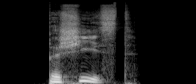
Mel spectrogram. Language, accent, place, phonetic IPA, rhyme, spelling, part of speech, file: German, Germany, Berlin, [bəˈʃiːst], -iːst, beschießt, verb, De-beschießt.ogg
- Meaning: inflection of beschießen: 1. second-person plural present 2. plural imperative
